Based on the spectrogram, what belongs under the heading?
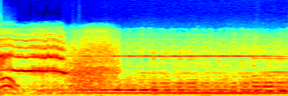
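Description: A car skids around a corner, its tires letting out a loud squeal that bends downward, followed by a brief rushing burst and a steady engine rumble.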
